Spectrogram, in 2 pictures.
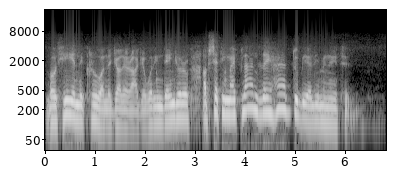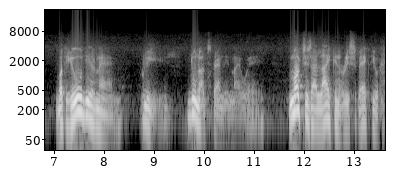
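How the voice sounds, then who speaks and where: Ruthless, flowery-mannered mastermind, vintage radio crime serial, lively intonation, dull old-broadcast sound. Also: male voice, medium pitch, a little slow. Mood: menacing, polite. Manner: courtly, flowery, wheedling politeness. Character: suave, ruthless male criminal mastermind, flattering and menacing. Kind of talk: 1950s radio drama acting.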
